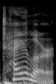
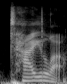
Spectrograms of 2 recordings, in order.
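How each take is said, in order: First: It is said in an American accent. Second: It is said in an Australian accent. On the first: "in the U S people say" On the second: "the way we pronounce it"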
